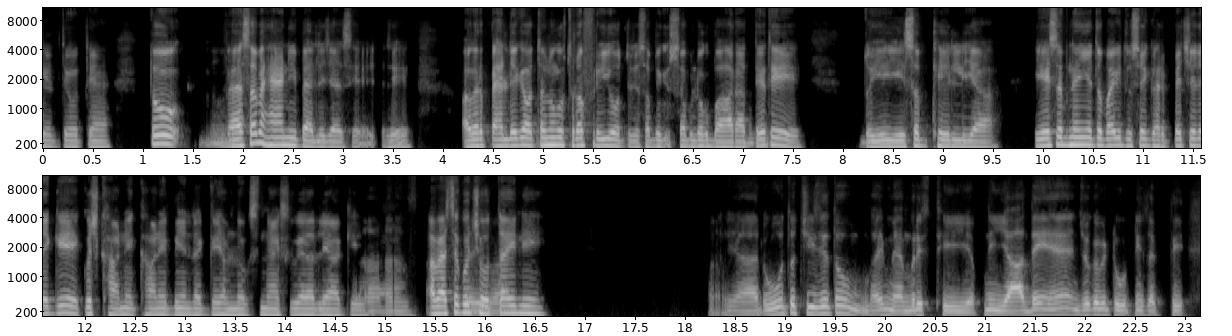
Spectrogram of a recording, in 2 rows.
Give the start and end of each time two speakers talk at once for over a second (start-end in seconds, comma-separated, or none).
none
